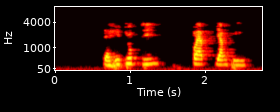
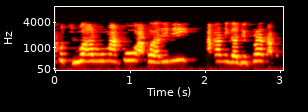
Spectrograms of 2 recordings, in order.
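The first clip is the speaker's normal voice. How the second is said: mild mock shout; 8 semitones higher than usual. Man offers his house.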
